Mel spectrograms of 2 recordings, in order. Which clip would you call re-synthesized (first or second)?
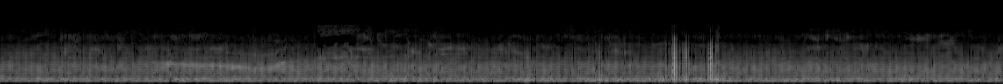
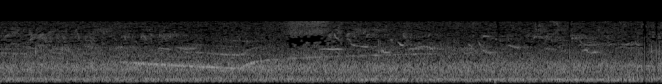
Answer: first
